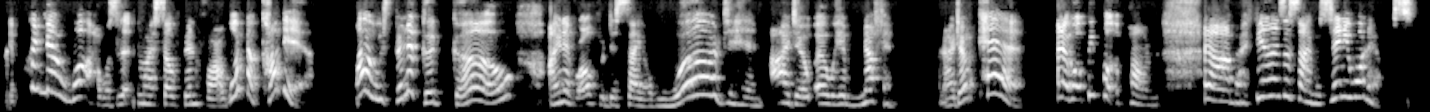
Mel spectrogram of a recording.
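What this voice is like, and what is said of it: Convincing put-on accent. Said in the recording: “accent was so good”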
